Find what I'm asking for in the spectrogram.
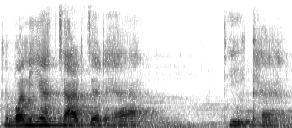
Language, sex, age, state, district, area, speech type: Maithili, female, 18-30, Bihar, Samastipur, rural, spontaneous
